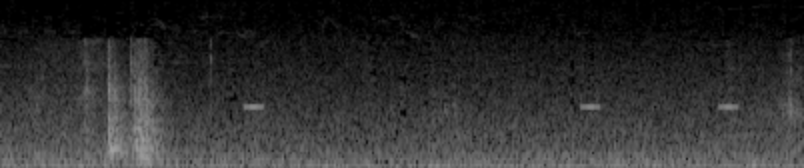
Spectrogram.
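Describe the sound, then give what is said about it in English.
Telephone dialing tones as a woman calls her husband: a few short, faint electronic beeps spaced unevenly over a steady background hiss, with a brief louder rustling burst near the start. “All right, I'll call him right now.”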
